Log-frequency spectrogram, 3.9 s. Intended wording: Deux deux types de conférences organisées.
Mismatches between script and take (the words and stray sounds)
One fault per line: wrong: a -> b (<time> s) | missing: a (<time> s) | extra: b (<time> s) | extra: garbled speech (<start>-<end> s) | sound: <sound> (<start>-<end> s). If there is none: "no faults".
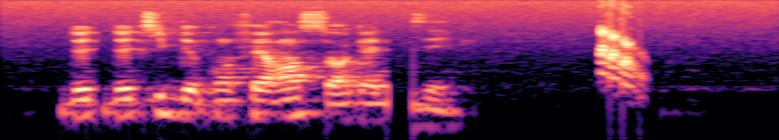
sound: dropout (1.9-2.1 s)
sound: chirp (3.0-3.3 s)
